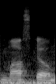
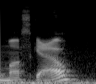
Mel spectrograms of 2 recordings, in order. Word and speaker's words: Moscow: Now, the tendency is for everyone to want to pronounce Moscow, Moscow, because of Russia. But the locals bristle at that, so we're very particular on how you pronounce Moscow.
